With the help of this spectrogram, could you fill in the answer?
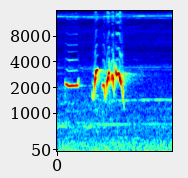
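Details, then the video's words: Kutilang emas, the ruby-throated bulbul, in loud gacor song: a level whistle followed by a tight, rollicking sequence of rich, bubbly notes rising and falling. "KUTILANG EMAS PALING MERDU! Suara Gacor Panjang"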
